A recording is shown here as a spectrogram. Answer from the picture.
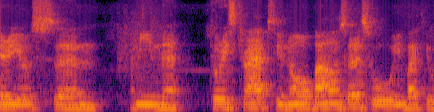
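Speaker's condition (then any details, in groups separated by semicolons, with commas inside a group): No condition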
